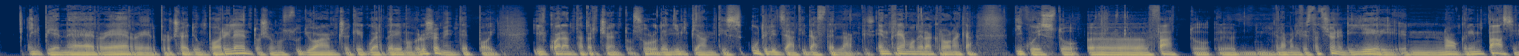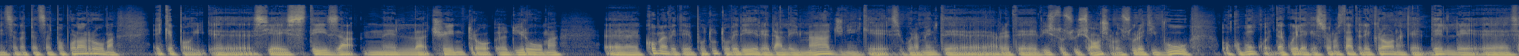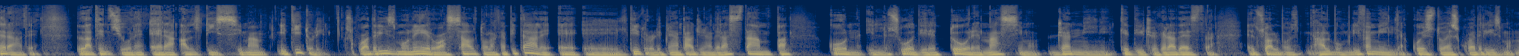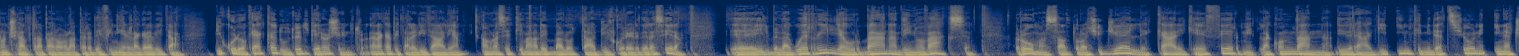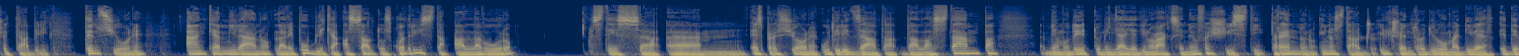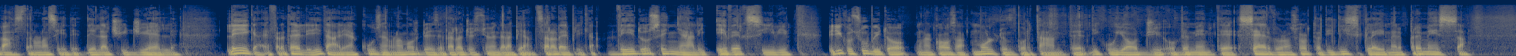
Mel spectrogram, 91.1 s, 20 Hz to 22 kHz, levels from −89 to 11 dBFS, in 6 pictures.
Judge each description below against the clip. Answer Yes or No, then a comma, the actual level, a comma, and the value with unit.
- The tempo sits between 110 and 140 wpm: No, average, 165 wpm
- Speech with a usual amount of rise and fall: Yes, average, 3.1 semitones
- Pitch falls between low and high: No, low, 105 Hz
